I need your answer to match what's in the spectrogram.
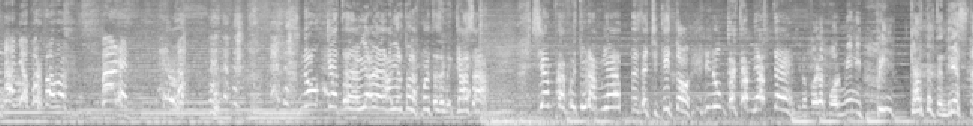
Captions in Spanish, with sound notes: ¡POR FAVOR, PAREN! [SOLLOZOS] >> ¡NUNCA TE DEBÍ HABER ABIERTO LAS PUERTAS DE MI CASA! ¡SIEMPRE FUISTE UNA M--- DESDE CHIQUITO Y NUNCA CAMBIASTE! >> ¡SI NO FUERA POR MÍ, NI P--- CÁRTEL TENDRÍAS!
